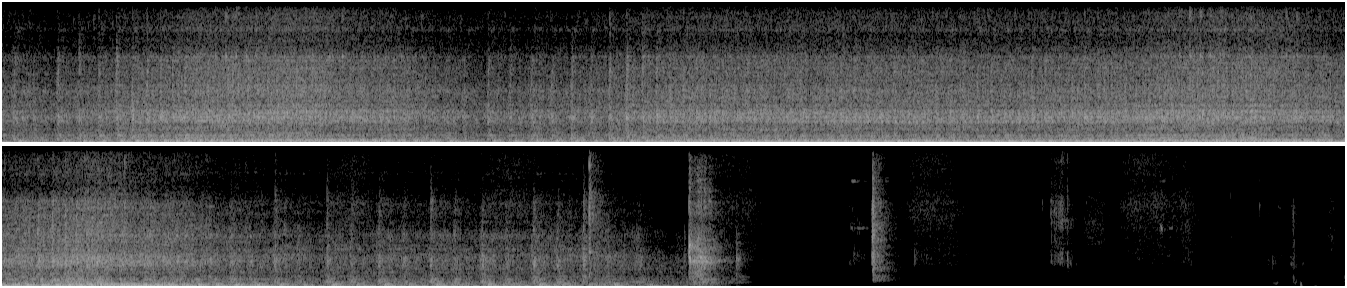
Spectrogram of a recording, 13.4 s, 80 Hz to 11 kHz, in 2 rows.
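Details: Bajaj Pulsar 125 BS6 motorcycle: quick, fairly regular light ticks, roughly four a second, over the engine's running note until shutdown, a "tik tik" top-end tick.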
